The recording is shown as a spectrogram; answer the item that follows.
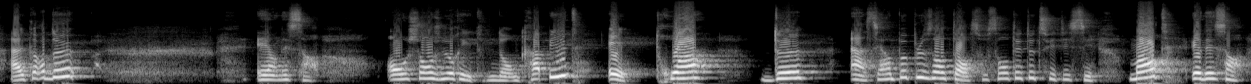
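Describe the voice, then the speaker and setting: A woman leading an abs workout class, counting repetitions and giving short, brisk, encouraging cues. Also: sits high, animated, darkish tone. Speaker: fitness coach. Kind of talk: guided workout instruction.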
